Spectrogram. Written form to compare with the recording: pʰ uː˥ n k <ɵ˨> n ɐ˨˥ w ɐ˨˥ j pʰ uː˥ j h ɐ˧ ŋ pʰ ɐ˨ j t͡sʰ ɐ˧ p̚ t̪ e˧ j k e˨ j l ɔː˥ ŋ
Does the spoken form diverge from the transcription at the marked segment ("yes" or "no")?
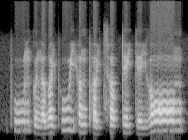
no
